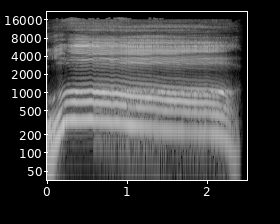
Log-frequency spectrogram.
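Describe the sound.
A human voice imitates a wolf howl, in a spoken scary story about how the spirits of the squelching bogs howl: one long, loud sustained tone that rises quickly, holds a steady slightly falling pitch for about two seconds, then drops off abruptly.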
